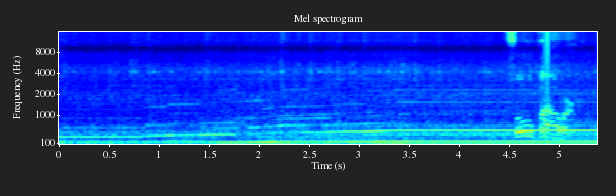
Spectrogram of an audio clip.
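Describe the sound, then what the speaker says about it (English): A Caterpillar 259D3 compact track loader runs its diesel engine and the revs climb steadily, a close, loud, continuous drone rising in pitch, with a person talking faintly over it near the end. "Bring the RPMs right up."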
